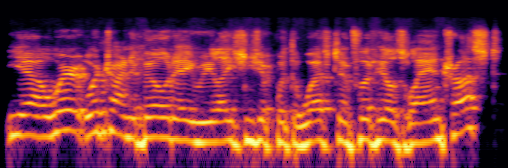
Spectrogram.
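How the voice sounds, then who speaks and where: A man's voice: a little high, a little fast, a little hiss or hum. A man speaking casually and friendly on a video call. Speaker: club member. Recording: muffled video call audio.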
